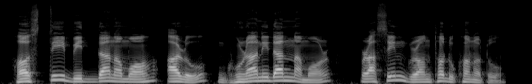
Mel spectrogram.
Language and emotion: Assamese, neutral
